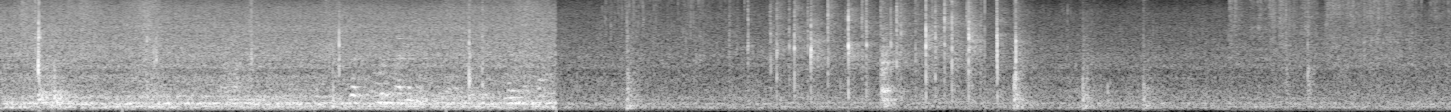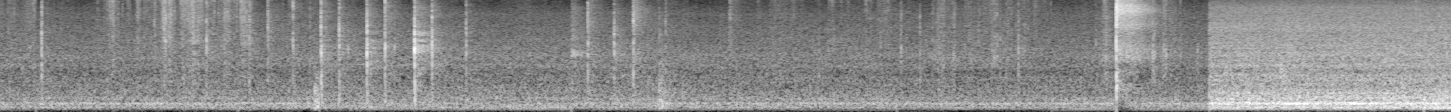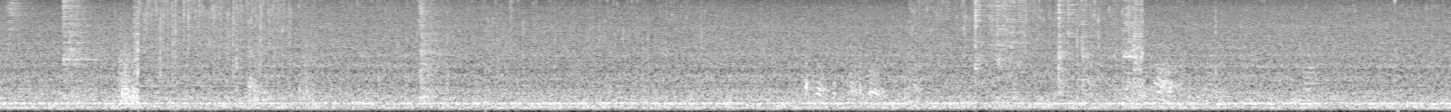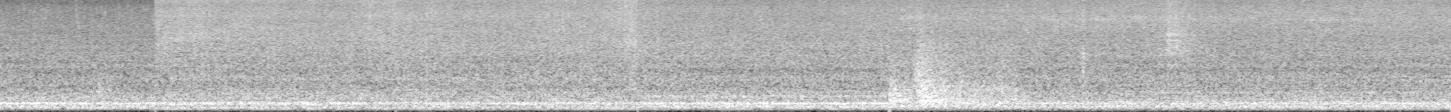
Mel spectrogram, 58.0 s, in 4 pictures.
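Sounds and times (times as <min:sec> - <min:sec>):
food frying sizzle: 0:28.7 - 0:58.0.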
